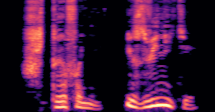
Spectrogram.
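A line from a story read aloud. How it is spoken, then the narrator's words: Near whisper. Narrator (Russian): почти прошептал Николас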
